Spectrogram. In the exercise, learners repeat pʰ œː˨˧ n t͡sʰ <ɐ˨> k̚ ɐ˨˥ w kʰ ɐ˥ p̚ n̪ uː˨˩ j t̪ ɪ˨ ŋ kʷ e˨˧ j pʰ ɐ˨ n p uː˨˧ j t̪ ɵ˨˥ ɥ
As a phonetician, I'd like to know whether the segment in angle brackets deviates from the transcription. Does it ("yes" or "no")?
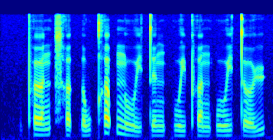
no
